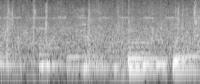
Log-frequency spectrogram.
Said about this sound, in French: Va par là, c'est la rivière.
